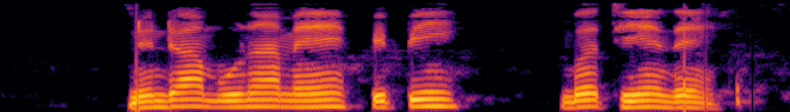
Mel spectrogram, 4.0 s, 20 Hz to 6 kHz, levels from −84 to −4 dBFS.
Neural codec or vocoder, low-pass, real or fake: none; 5.4 kHz; real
